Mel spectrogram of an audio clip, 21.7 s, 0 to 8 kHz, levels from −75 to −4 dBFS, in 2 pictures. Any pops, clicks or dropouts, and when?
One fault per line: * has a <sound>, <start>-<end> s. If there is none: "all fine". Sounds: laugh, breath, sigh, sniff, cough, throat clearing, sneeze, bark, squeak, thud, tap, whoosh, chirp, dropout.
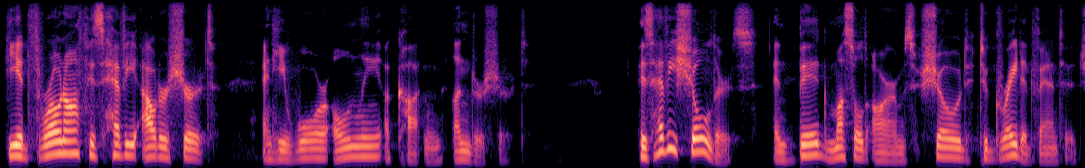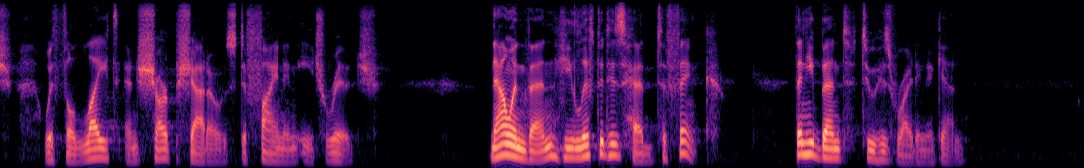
all fine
